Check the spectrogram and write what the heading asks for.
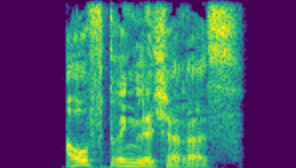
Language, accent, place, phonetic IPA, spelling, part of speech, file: German, Germany, Berlin, [ˈaʊ̯fˌdʁɪŋlɪçəʁəs], aufdringlicheres, adjective, De-aufdringlicheres.ogg
- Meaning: strong/mixed nominative/accusative neuter singular comparative degree of aufdringlich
